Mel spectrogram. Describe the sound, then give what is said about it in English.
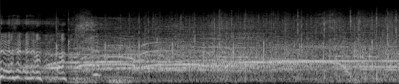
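A large crowd, including Italian fans, cheers and claps steadily throughout for a title winner, a dense, loud roar of applause with whoops and shouts rising above it, with no pauses. “And what about the energy that you've picked up from this crowd over the week?”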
